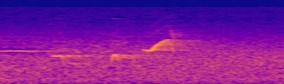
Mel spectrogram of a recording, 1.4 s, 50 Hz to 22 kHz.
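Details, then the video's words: Grey shrike-thrush in Victoria, Australia, recorded in November 2022: a few clear whistled notes, a level tone then a short upward-swept whistle, over faint background hiss. "Ptaki Australii: Colluricincla harmonica 06"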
